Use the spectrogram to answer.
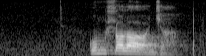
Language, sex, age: South Ndebele, male, 23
